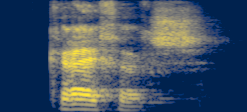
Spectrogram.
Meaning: plural of krijger
- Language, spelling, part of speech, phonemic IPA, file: Dutch, krijgers, noun, /ˈkrɛiɣərs/, Nl-krijgers.ogg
